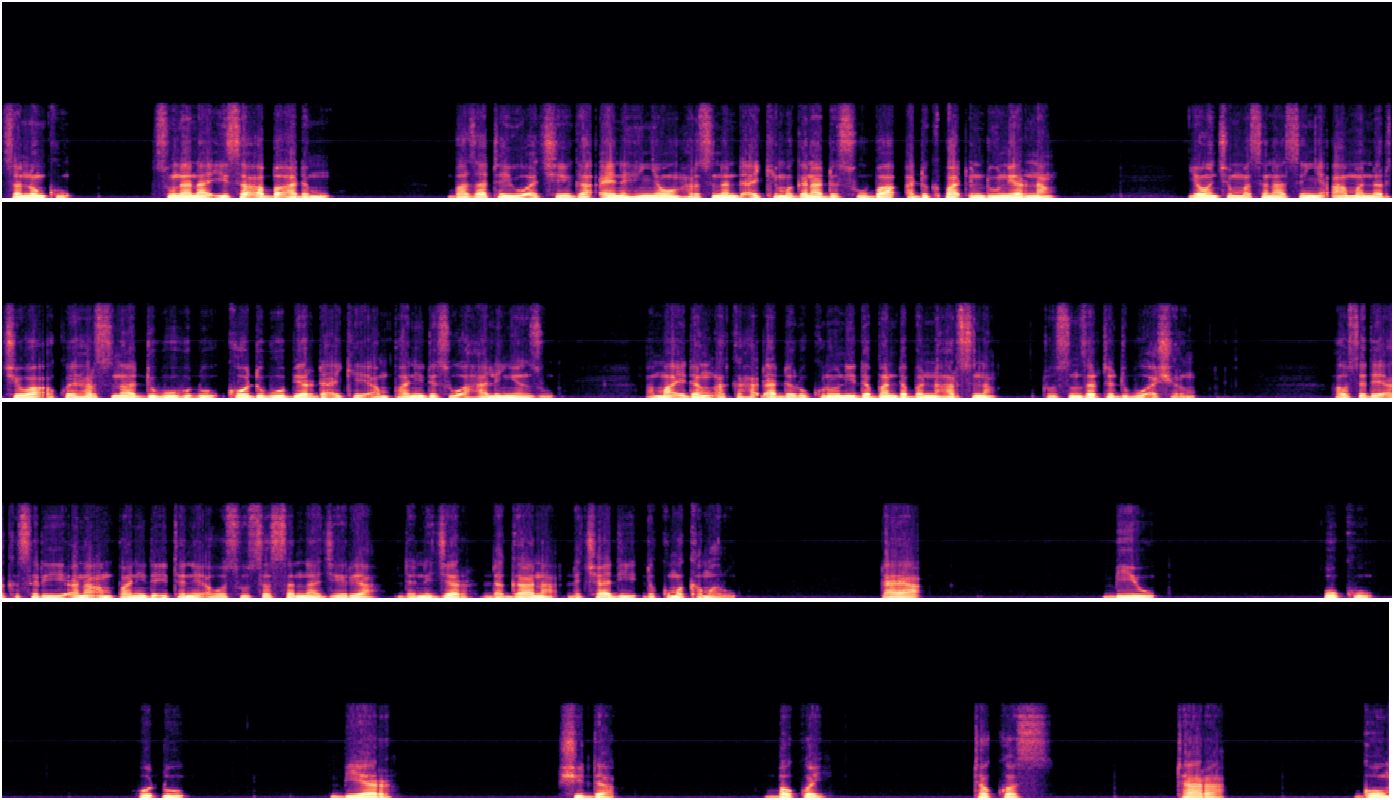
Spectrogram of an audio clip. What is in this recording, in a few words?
hausa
